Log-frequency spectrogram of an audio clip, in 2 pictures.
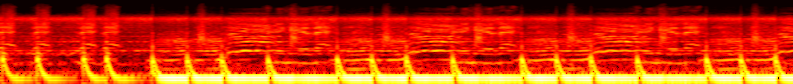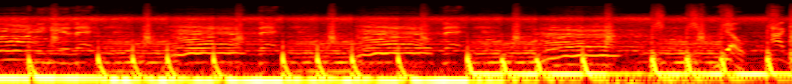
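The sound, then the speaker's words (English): A loud novelty song about a cow plays: a short intro gives way to a thumping bass beat and steady rhythm, with bleating, farm-animal-like sounds woven through the dense music. “he does put out the occasional song like this one. This is …, ….”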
